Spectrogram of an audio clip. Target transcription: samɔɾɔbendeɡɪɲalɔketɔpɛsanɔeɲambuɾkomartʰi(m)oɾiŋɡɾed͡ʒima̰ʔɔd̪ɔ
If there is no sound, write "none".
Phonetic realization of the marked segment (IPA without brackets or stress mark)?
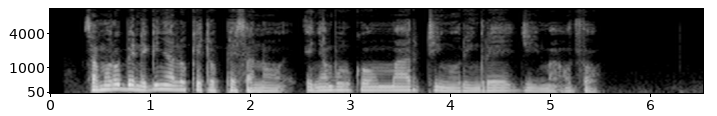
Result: ŋ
